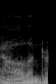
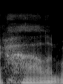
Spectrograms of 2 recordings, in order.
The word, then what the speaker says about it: Haaland: I need to start saying Haaland, right? Because that's his name. You know, I've got to stop mispronouncing it like Haaland.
